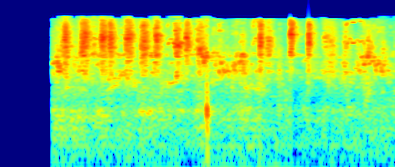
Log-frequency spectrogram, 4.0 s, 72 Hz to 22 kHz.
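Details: Newly hatched chick, the fifth of a hatch, recorded indoors on 2 May 2015; rapid high-pitched peeps and chirps repeated in quick succession, with a brief click midway.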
